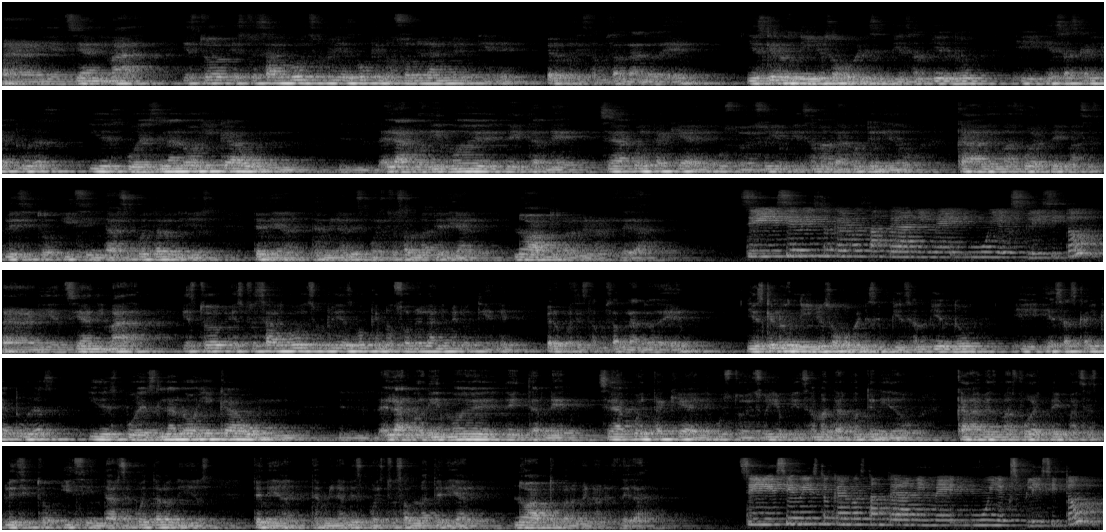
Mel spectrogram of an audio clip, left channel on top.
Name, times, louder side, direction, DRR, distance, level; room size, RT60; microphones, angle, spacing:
voice 1, 0.0-1.4 1.8-5.2 5.4-6.9 7.4-9.8 10.1-11.5 11.9-13.9 14.4-20.2 20.6-24.1 24.6-26.9 27.2-28.5, equal, 45° right, -1 dB, 1.8 m, -24 dB
voice 2, 29.4-32.9, right 2 dB, 75° right, -2 dB, 2.6 m, -33 dB
26.0 x 12.0 x 2.7 m, 1.4 s
head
